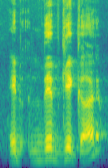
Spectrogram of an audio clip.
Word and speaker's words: Divgikr: I think you didn't give it to me because you've been getting my surname wrong all these years. It's not What true. is it? Divgikar.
